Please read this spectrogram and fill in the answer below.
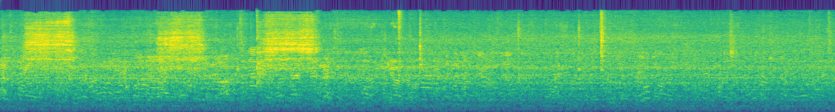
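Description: Three short hisses of spray at a race car's front brake hub in the first four seconds, over a steady background of pit noise.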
